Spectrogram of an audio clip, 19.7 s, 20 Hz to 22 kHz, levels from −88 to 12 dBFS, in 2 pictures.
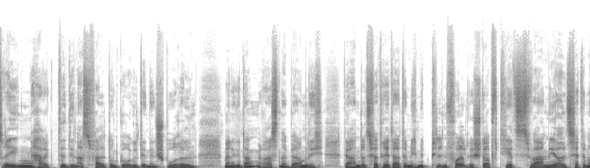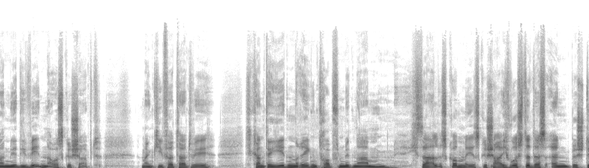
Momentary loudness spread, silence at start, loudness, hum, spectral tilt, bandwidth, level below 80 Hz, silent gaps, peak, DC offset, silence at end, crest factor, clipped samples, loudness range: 10 LU; 0 s; -20 LUFS; none; -6 dB/octave; 16.5 kHz; -56 dBFS; none; -6 dBFS; under 0.1%; 0 s; 14 dB; under 0.1%; 4 LU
